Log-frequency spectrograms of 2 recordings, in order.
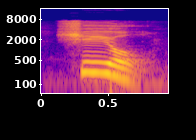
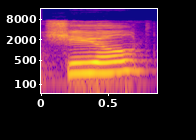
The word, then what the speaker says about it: Sheol: The word is Sheol. That's spelled S-H-E-O-L.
